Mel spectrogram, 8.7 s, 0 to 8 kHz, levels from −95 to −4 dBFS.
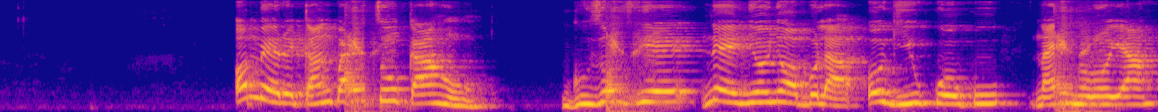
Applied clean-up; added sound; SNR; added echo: neural separator model SepFormer DNS4.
